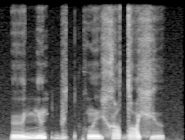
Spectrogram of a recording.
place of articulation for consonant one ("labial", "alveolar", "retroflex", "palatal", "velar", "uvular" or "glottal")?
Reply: alveolar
